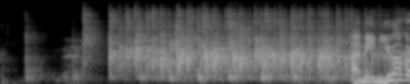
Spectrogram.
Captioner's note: audience applause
